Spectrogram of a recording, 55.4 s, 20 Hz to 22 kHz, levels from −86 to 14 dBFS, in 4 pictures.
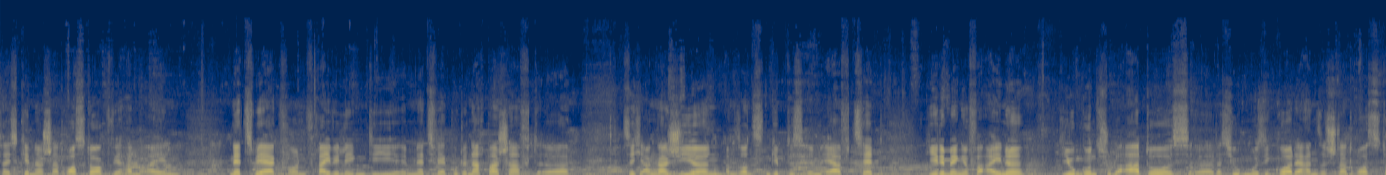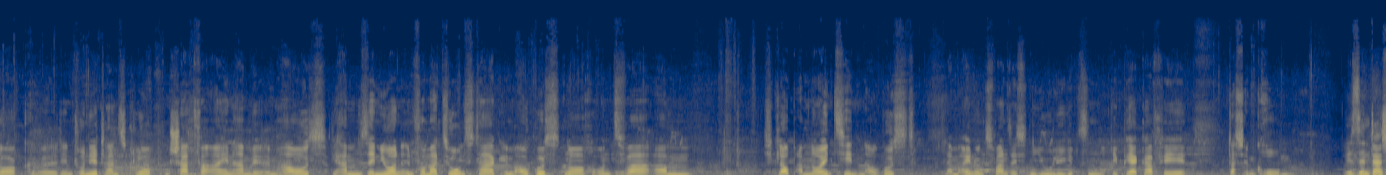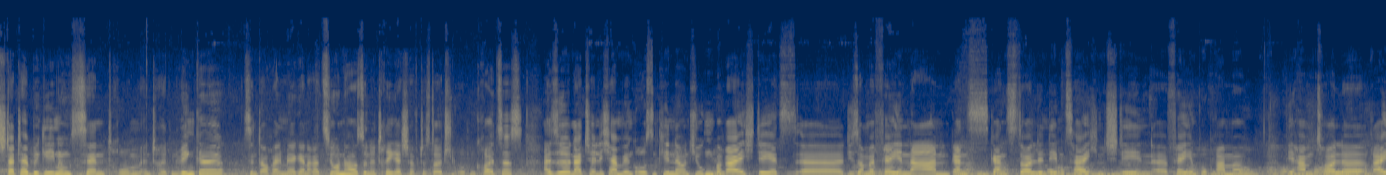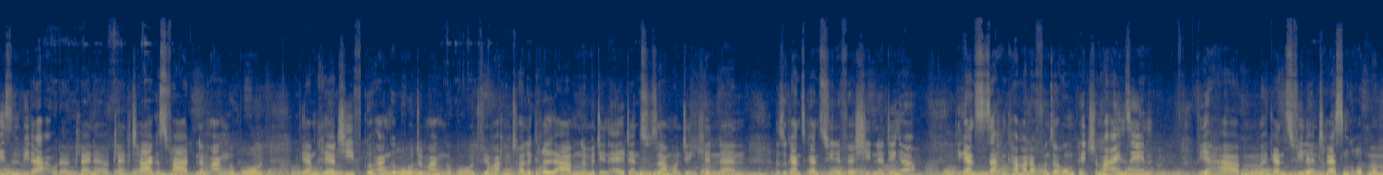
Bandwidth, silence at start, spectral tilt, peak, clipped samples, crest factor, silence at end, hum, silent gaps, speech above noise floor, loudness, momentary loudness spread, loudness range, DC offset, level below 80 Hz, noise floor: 16.5 kHz; 0 s; -5 dB/octave; 0 dBFS; under 0.1%; 20 dB; 0 s; none; none; 21 dB; -19 LUFS; 9 LU; 4 LU; under 0.1%; -40 dBFS; -39 dBFS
